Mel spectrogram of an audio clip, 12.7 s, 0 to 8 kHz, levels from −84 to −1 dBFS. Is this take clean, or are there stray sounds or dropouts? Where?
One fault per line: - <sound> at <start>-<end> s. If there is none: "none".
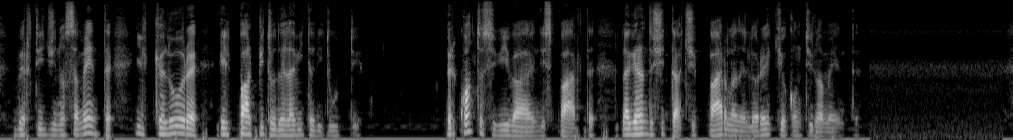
none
